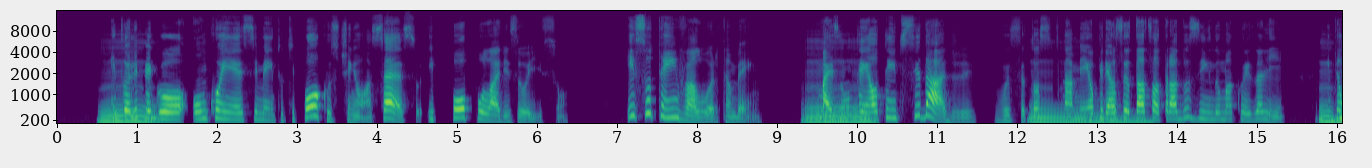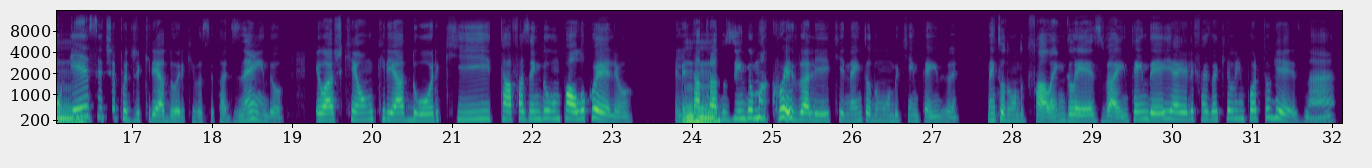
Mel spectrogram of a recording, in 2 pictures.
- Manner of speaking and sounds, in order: none
- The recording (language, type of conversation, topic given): Portuguese, podcast, Como a autenticidade influencia o sucesso de um criador de conteúdo?
- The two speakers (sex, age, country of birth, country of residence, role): female, 45-49, Brazil, United States, guest; male, 30-34, Brazil, Netherlands, host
